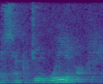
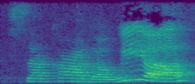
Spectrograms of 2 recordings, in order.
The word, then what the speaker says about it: Sacagawea: Her name is not Sacagawea or Sacagawea. It's Sacagawea, not Sacagawea.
